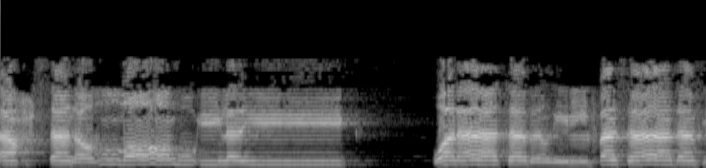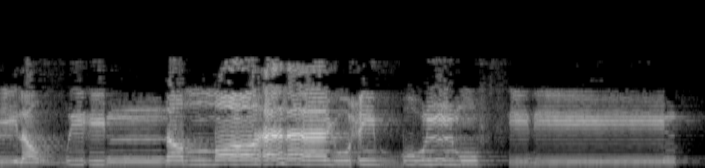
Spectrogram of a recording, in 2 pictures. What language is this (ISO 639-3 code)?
ara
